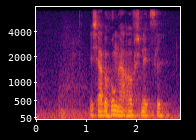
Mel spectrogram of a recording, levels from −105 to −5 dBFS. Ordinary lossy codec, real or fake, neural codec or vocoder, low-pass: none; fake; vocoder, 44.1 kHz, 128 mel bands every 512 samples, BigVGAN v2; 7.2 kHz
